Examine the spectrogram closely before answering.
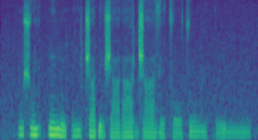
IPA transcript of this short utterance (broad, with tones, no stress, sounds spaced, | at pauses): p u˦ ʃ u˦ j u˦ k͡p ĩ˦ n ũ˨ k͡p iː˦ t͡ʃ a˦ ɗ i˨ ʃ aː˨ ɾ aː˦ d͡ʒ aː˨ z ɪ˨ t͡s oː˨ t͡s uː˦ β i˨ k u˨ ŋ iː˦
